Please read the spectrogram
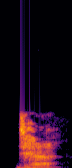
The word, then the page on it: jh: Sanskrit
